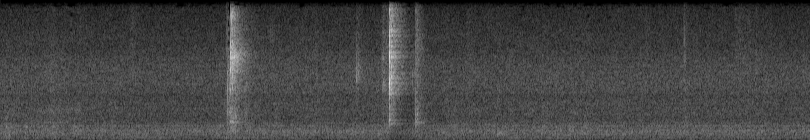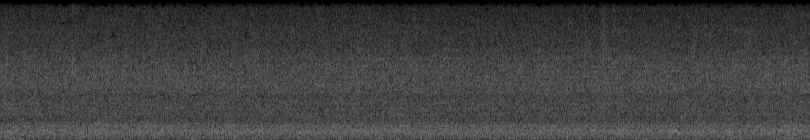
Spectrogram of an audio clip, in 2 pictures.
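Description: Steady mechanical hum in a small room, with two sharp clicks about a second apart near the start as a break-barrel air rifle is handled for cocking and loading.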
